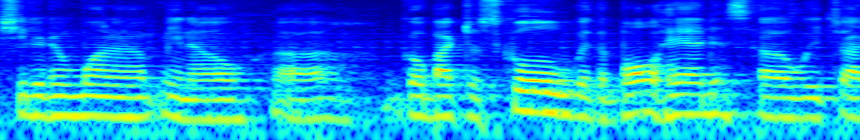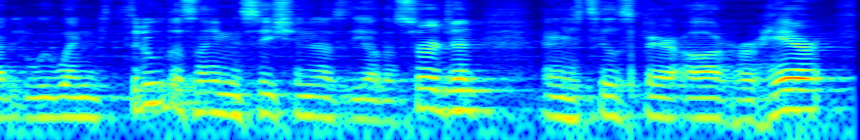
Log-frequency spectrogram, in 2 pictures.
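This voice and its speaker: Speaking with a Cuban accent at a moderate pace, a man has a medium pitch and fairly even intonation, with audible room echo. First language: Spanish. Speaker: neurosurgeon. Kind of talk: medical lecture. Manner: loud.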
